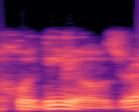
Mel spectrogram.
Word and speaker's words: Judíos: reaching the Jews or the Judíos, right? – Yes. That's how you say it in Spanish, right?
